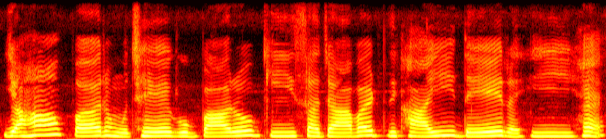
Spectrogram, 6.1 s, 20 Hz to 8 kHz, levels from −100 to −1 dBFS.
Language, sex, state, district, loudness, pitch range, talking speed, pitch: Hindi, female, Madhya Pradesh, Katni, -13 LUFS, 210-240 Hz, 100 wpm, 225 Hz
